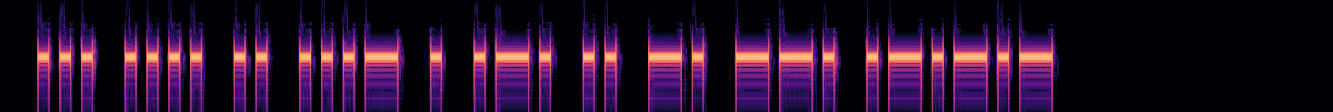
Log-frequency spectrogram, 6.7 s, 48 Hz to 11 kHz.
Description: Morse code, heard as a keyed tone, about 22 wpm, 700 Hz. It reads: SHIVERING.
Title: A Sound Of Thunder 22wpm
